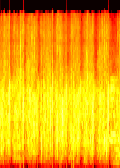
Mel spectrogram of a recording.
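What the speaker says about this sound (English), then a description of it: "We set national records with our swimmers this year. Let's give them a round of applause." A school audience breaks into dense, loud applause honoring record-setting swimmers, steady clapping filling the whole moment with a few sharper claps standing out near the front.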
